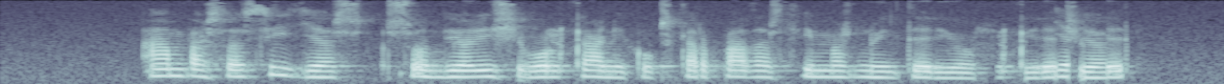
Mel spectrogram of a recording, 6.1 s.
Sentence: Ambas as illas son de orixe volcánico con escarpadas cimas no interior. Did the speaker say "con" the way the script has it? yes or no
no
